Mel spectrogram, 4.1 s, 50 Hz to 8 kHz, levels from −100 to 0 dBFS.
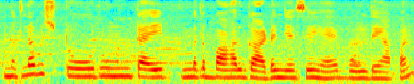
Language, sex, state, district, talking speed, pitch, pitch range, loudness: Hindi, male, Madhya Pradesh, Katni, 175 wpm, 230 Hz, 215-250 Hz, -14 LUFS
